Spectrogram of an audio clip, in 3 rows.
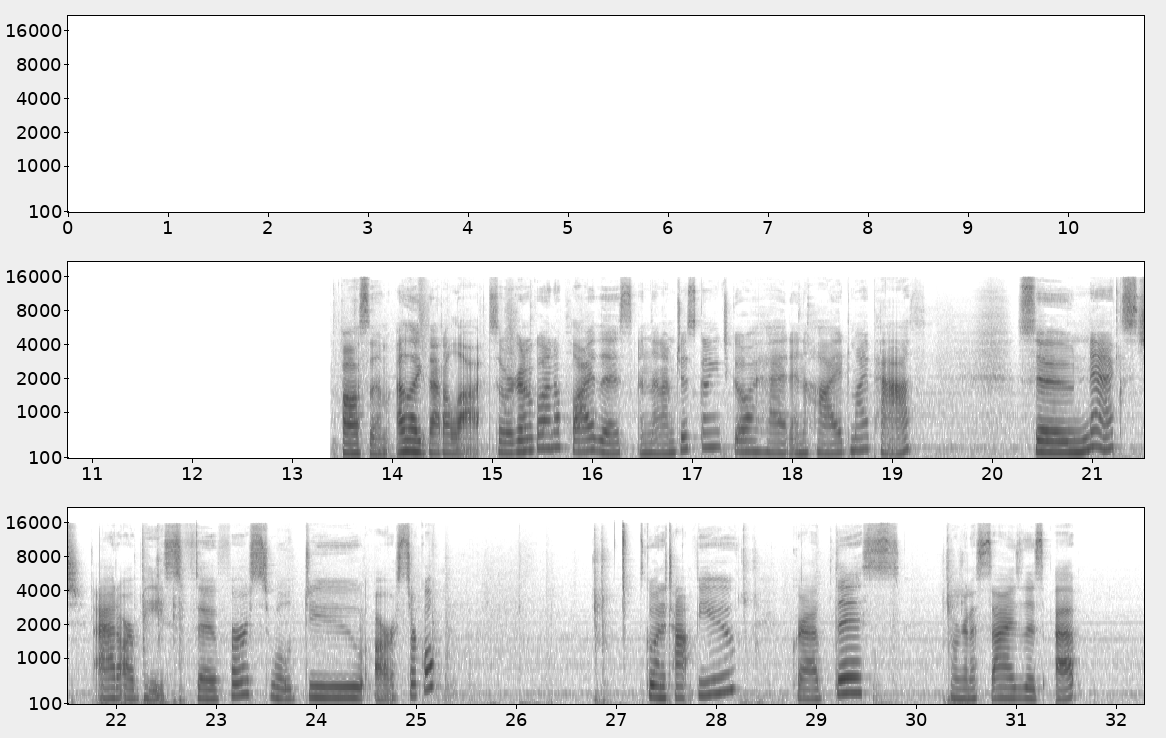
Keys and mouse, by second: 0.5 r, 0.9-1.5 drag, 1.9 Tab, 2.0 right click, 2.2-4.6 typing, 2.5 right click, 2.8 right click, 3.5 right click, 4.0 click, 4.6 Tab, 4.7-5.0 right drag, 5.1 right click, 6.0-6.4 right drag, 6.2 g, 6.7 drag, 7.2 r, 7.4 drag, 7.6 g, 8.7 g, 8.8 drag, 9.0 right click, 9.1 Tab, 9.3 right click, 9.6 g, 9.6 middle click, 10.0 click, 10.1 Tab, 10.2 right drag, 11.2-11.6 drag, 11.7 right click, 11.9 click, 12.2-12.7 middle drag, 12.7 click, 13.0 middle click, 17.0-19.1 middle drag, 21.7 Tab, 22.4 shift+a, 26.8 KP_7, 28.3 g, 30.3 s.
